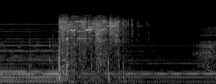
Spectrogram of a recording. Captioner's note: glass shattering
